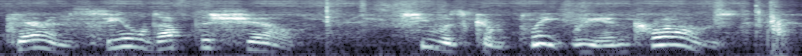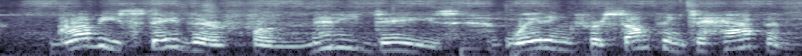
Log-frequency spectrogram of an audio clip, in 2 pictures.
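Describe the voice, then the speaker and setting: A man's voice: high voice, very animated, normal speed, background noise. A man voicing a friendly, earnest young bear who narrates a children's storybook in a boyish manner. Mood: gentle storytelling. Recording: 1980s cassette with music behind.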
